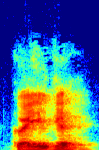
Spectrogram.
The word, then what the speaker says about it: Gaeilge: So Gaeilge in most places, but Gaelainn in Corca Dhuibhne.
